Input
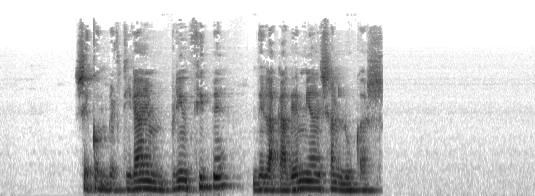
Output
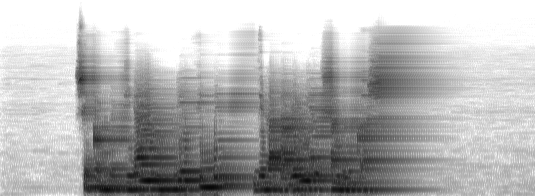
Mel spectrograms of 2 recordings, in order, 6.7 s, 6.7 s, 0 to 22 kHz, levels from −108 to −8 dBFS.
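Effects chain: flutter echo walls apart 3.7 m, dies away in 1.3 s; treble ducked by the level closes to 1100 Hz, closed at -12.5 dBFS; added harmonics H 5 -16 dB, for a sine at -1.5 dBFS; gain -5 dB

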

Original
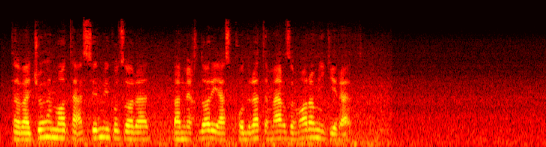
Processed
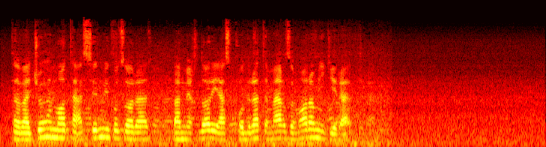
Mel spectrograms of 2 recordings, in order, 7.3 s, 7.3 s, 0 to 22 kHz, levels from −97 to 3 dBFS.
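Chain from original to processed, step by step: 2.45–2.95 notch comb 200 Hz; echo 0.36 s -21 dB; gain +8 dB

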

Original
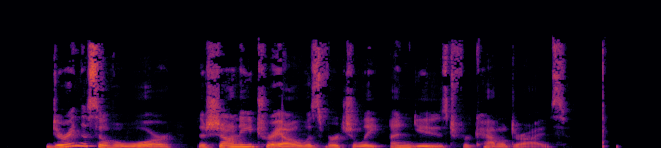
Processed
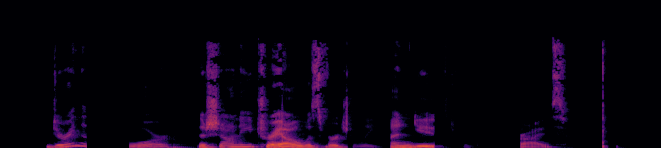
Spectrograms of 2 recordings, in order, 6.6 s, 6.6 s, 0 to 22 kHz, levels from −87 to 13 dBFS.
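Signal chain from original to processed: bell 66 Hz +13.5 dB 2.9 oct; notches 50/100/150/200 Hz; random-step tremolo 2.3 Hz, depth 100%; gain -7.5 dB

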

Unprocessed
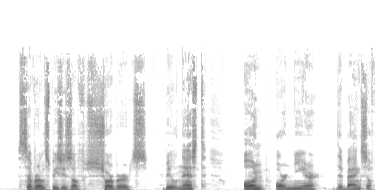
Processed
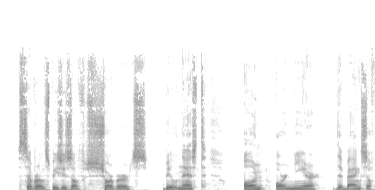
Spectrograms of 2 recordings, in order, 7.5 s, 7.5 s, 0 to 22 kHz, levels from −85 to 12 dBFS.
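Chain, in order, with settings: gate with hold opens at -57 dBFS; compressor 2.5:1, threshold -36 dBFS, peak gain reduction 12 dB; gain -2 dB

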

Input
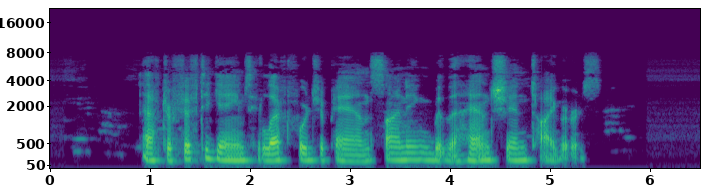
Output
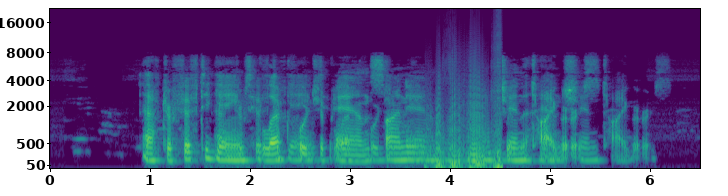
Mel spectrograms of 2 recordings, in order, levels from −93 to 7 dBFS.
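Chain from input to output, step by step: echo 0.714 s -9 dB; 3.74–4.52 running maximum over 65 samples; gain -1.5 dB

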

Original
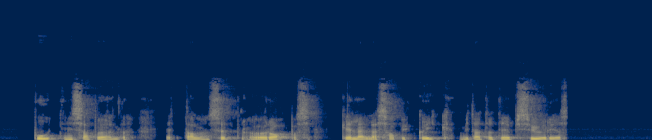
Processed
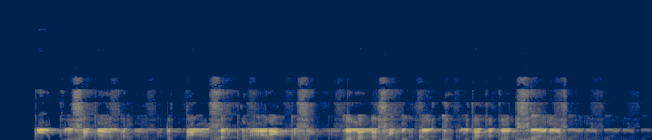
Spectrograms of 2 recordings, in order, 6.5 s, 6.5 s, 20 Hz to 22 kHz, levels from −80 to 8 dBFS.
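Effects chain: band inversion scrambler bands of 2000 Hz; gate -35 dBFS, range -14 dB; feedback echo 0.367 s, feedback 42%, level -19.5 dB

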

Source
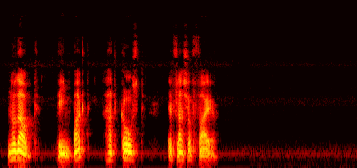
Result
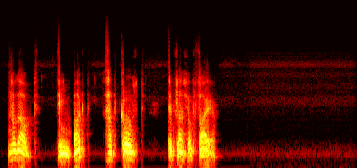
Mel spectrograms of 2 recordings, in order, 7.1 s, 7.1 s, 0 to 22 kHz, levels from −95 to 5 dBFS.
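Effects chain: notches 50/100/150/200/250/300 Hz; AGC gain up to 11.5 dB; bell 3900 Hz +10 dB 1.8 oct; sample leveller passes 2; treble ducked by the level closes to 750 Hz, closed at -9.5 dBFS; gain -1.5 dB

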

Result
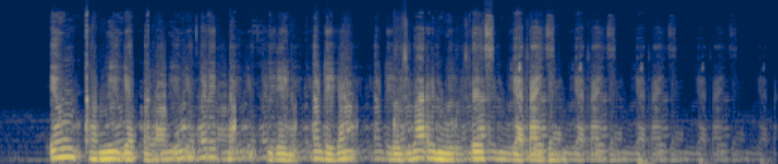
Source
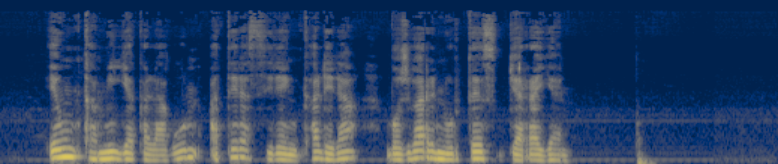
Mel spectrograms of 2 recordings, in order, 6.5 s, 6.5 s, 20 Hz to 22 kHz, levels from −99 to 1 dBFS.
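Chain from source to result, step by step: Wiener smoothing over 25 samples; 2.82–3.77 bell 3700 Hz -8.5 dB 0.71 oct; comb 6.6 ms, depth 75%; dynamic EQ 1400 Hz, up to +6 dB, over -41 dBFS, Q 0.74; 1.63–2.11 reverse; feedback echo 0.509 s, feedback 45%, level -11.5 dB

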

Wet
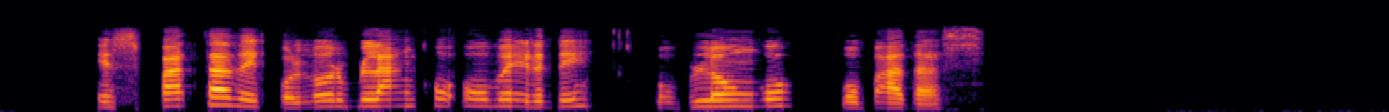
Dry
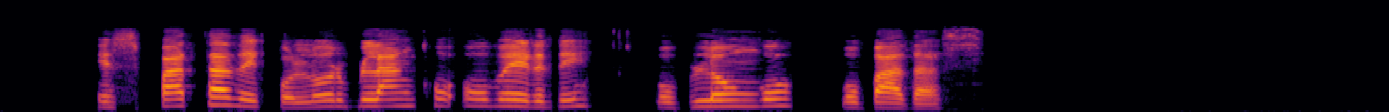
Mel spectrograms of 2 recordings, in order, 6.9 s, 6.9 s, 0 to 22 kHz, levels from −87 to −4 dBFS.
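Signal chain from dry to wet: step gate "xx.x.xxx" 199 bpm -12 dB; gain +7 dB

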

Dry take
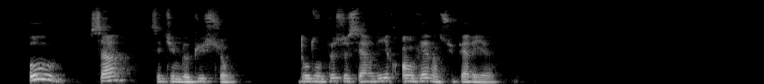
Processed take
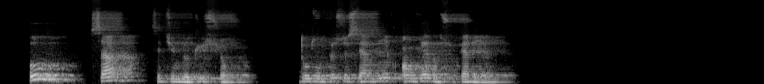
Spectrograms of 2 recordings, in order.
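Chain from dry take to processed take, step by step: crossover distortion -44 dBFS; requantised 10-bit, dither none; non-linear reverb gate 0.25 s flat, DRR 4.5 dB

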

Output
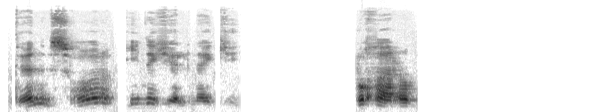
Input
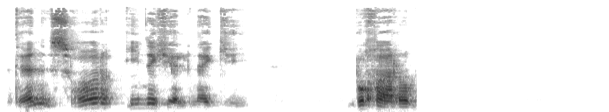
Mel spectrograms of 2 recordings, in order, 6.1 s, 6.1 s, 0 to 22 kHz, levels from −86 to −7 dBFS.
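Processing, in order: gliding pitch shift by +2.5 st starting unshifted; graphic EQ 500/1000/4000 Hz +9/+4/+11 dB; bit-crush 8-bit; downsampling 32000 Hz; short-mantissa float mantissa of 6-bit; gain -6 dB

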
